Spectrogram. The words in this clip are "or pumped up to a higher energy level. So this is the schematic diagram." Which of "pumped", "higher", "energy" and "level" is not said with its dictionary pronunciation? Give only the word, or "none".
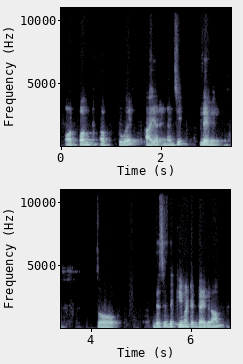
pumped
